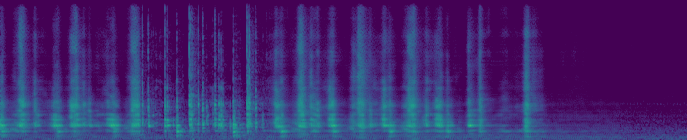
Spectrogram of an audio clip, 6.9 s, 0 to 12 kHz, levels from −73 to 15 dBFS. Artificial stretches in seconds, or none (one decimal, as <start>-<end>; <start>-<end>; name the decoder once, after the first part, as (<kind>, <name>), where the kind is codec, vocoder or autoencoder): 0.0-1.4 (vocoder, Vocos); 2.7-6.2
